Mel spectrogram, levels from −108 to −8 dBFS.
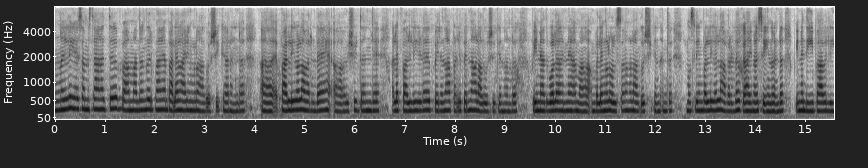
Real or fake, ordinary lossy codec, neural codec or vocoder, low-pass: fake; none; codec, 16 kHz, 4.8 kbps, FACodec; none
